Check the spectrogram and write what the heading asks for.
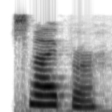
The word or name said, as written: sniper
